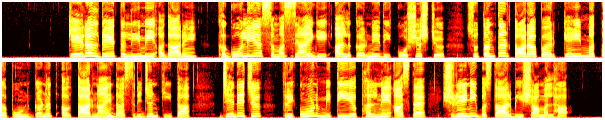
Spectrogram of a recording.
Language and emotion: Dogri, neutral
